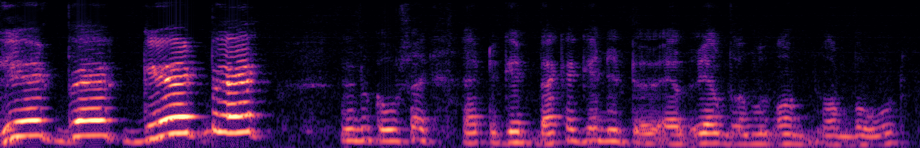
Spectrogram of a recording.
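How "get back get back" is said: very high, very loud, drawn-out shout. Retelling the captain shouting from the bridge above: imitating someone shouting. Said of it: "he shouted".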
